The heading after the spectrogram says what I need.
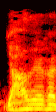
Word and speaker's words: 야훼: 근데 이거를 우리가 발음하기가 좀 이상하니까 그냥 여호와로 해버린 거예요. 이거 호자니까 이거는 W니까 이거 아자니까 그냥 이게 더 발음이 좋다고 여호와로 했는데 아도나이의 모음이 진짜 가면 야훼가 되는 거야.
